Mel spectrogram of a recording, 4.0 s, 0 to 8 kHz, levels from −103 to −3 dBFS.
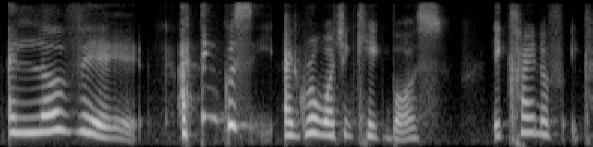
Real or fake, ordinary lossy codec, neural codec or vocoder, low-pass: fake; none; codec, 16 kHz in and 24 kHz out, 1 kbps, XY-Tokenizer; 7.2 kHz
